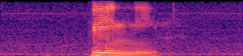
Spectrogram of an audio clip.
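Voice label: "pinei", Greek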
